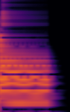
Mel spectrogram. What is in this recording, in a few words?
DX Electric Piano Chord; Big Fish Audio; OSH Chords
